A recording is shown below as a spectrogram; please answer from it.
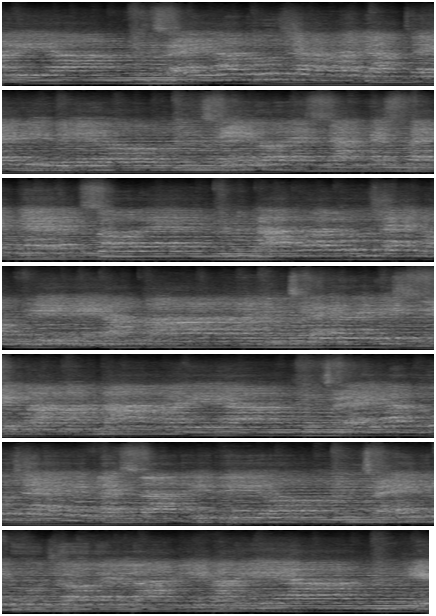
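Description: Choir singing a slow hymn over instrumental accompaniment, with held bass notes that change every few seconds.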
